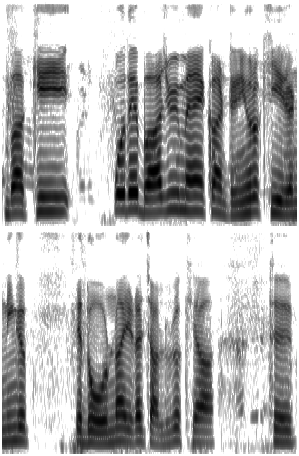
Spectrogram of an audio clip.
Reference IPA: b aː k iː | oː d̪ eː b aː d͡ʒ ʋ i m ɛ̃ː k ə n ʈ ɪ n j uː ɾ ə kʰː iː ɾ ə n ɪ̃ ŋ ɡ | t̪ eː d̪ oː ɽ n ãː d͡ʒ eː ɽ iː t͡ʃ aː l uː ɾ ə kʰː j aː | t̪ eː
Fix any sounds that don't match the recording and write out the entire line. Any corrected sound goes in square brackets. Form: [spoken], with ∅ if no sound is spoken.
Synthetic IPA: b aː k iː | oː d̪ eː b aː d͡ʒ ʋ [iː] m ɛ̃ː k ə [ɳ] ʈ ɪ n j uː ɾ ə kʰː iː ɾ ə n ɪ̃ ŋ ɡ | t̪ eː d̪ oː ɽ n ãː d͡ʒ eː ɽ [aː] t͡ʃ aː l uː ɾ ə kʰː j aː | t̪ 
